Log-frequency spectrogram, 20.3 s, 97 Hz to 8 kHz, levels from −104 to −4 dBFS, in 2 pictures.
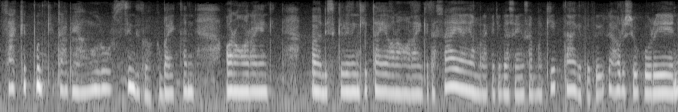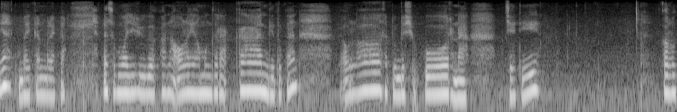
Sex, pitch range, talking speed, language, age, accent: female, 180-215 Hz, 150 wpm, Indonesian, 20-39, native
